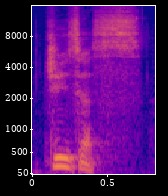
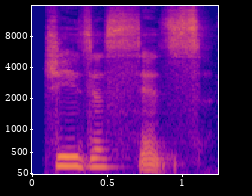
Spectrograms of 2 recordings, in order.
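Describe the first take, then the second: First: The name ends without an extra syllable. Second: An extra 'iz' syllable follows the name. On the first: "그냥 Jesus 라고만 발음해도 됩니다" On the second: "Jesus is 이렇게 Jesus is 발음해도 되고요"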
